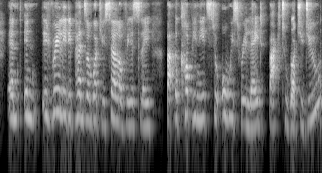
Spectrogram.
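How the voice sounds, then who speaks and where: A woman's high-pitched voice at a moderate pace, with hardly any pauses and ordinary pitch variation. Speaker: marketing and copywriting consultant. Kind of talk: interview.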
